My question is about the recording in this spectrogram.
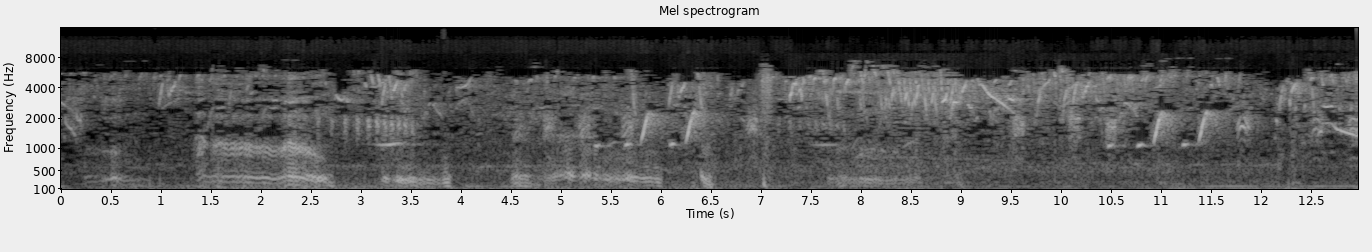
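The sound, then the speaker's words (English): At dusk, just after sunset, a bird cries out repeatedly with short, rising calls over a steady low rumble of outdoor ambience, while deeper grunting animal sounds come and go in the background. “For a moment, all is peace except for the cry of the bird.”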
